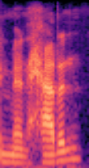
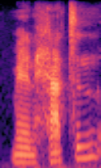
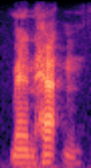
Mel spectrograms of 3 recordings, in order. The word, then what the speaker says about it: Manhattan: here okay now yes the Double T is pronounced like a flap T unless there is a vowel and an N so here here we cannot say Manhattan okay it has to be either Manhattan or Manhattan Manhattan okay good um all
